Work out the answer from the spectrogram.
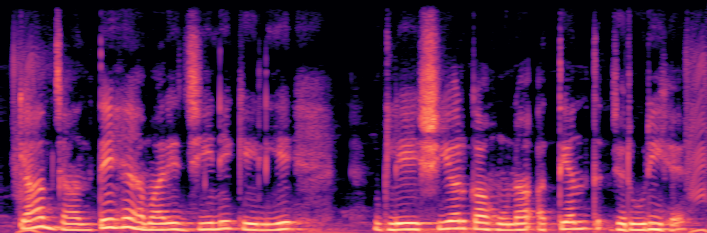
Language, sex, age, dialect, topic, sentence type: Hindi, female, 31-35, Hindustani Malvi Khadi Boli, agriculture, statement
